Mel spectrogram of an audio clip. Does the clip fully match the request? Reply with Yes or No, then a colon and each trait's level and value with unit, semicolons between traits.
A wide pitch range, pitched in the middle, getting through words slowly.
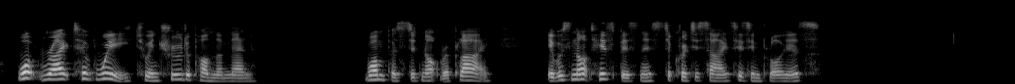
Yes: wide, 7.1 semitones; medium, 180 Hz; slow, 130 wpm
